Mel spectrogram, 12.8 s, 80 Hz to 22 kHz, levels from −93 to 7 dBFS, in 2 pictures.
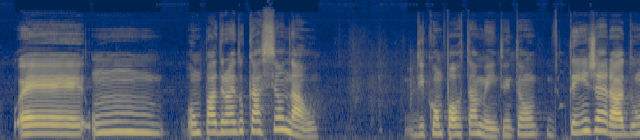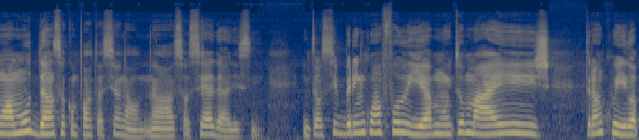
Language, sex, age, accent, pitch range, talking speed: Portuguese, female, 10-29, Brazilian, 205-255 Hz, 115 wpm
